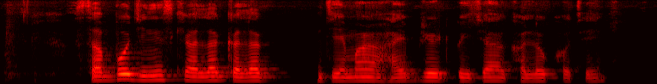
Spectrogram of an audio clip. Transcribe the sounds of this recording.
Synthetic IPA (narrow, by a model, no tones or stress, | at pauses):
səbʱod͡ʒɪniskʰeɐləɡɐləɡ̚ | d͡ʒeːmãɦaːibɾeːɖbid͡ʒaɡʱəlokɦoːt̪ʰeː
